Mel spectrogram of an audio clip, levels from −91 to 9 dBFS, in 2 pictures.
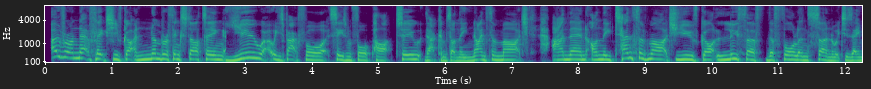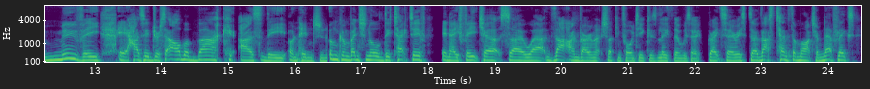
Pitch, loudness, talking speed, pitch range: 160 Hz, -21 LUFS, 190 wpm, 140-180 Hz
